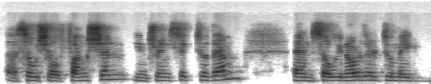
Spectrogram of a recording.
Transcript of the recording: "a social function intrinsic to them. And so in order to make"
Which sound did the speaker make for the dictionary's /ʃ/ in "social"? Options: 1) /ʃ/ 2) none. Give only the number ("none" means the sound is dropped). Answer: 1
